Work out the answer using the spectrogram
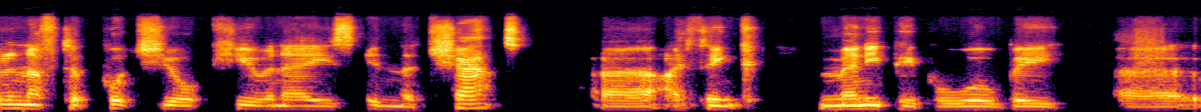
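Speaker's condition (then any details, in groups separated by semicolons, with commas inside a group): No condition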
